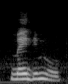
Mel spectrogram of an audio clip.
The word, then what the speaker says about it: Mandy Moore: Maddie, ai, eu esqueci como fala o nome dela, gente, de Rebecca. Como pronuncia? É Mandy, Mandy Moore. Mandy Moore, pronto.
